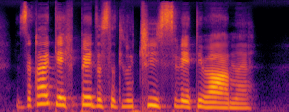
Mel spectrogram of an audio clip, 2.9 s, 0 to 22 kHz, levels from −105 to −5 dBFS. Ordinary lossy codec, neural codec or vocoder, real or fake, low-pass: none; codec, 44.1 kHz, 2.6 kbps, SNAC; fake; none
